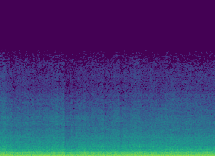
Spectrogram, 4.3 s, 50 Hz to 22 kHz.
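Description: Socata TB10 Tobago's four-cylinder Lycoming engine and propeller running steadily at full takeoff power in the climb just after liftoff, heard from inside the cabin.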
